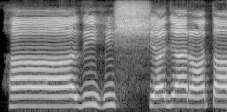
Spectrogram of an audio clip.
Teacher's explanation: ہاذہ الشجرۃ، ہا کے اوپر کھڑا زبر ہے، اسے ایک الف کے جتنا لمبا کریں گے، اور شین کے اوپر شد ہے تو شد والا حرف 2 مرتبہ پڑھا جاتا ہے، ایک مرتبہ اپنے سے پہلے متحرک حرف کے ساتھ ملا کر، دوسری مرتبہ خود اپنی حرکت کے مطابق ذرا رک کر ہم اسے ادا کرتے ہیں۔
